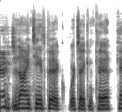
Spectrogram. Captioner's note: laughing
